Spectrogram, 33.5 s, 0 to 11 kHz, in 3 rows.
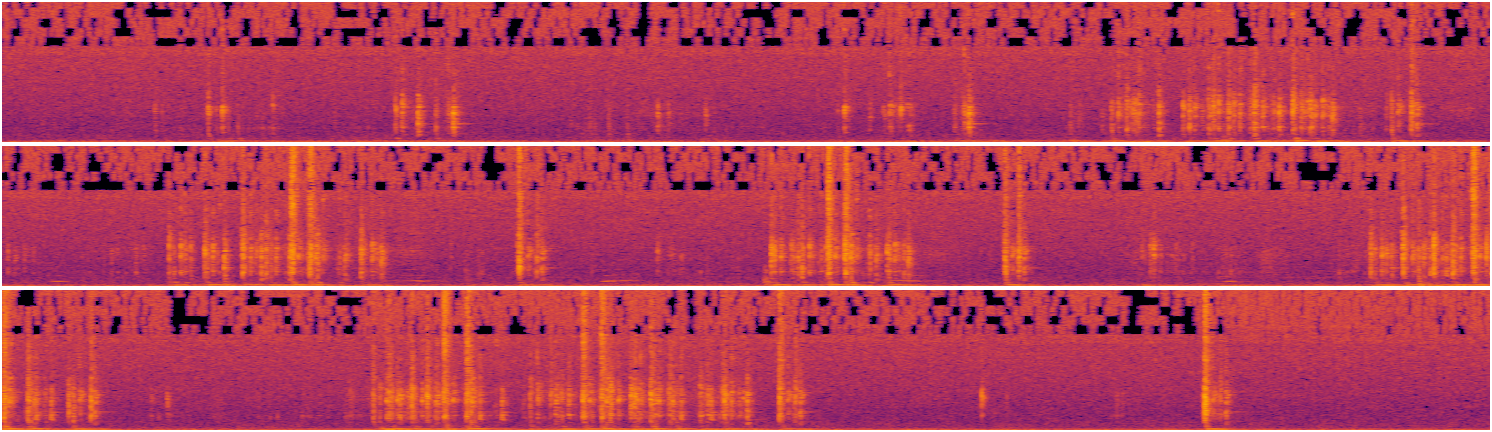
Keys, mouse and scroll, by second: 2.9 super+r, 6.6 super+Up, 8.1-10.3 typing, 10.4 Return, 12.2-14.6 typing, 15.0 Return, 16.7-18.7 typing, 21.2-23.0 typing, 24.9-28.3 typing, 31.4 Return.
